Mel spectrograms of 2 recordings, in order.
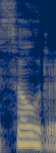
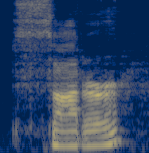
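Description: First: It is said the British way. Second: It is said the American way. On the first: "We call it solder in the UK" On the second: "as they say in the US"

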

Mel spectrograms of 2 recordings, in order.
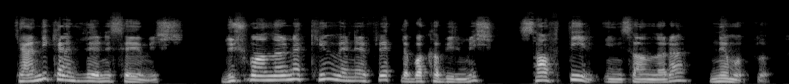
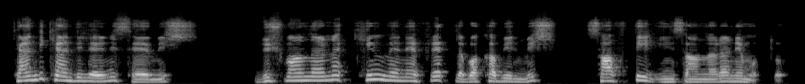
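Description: The two takes are said the same way.

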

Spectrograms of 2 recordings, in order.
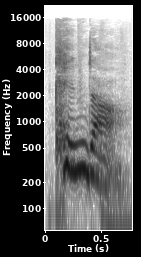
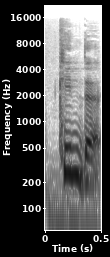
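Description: First: The final R is vocalized, not a consonant. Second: The final R is pronounced as a consonant. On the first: The speaker calls it right. "Richtig ist es Kinder" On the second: The speaker calls it wrong. "Und nicht Kinder. Nein"

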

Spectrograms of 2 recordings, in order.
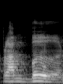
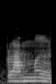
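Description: First: The b in the middle is pronounced. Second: The b in the middle is silent. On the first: The speaker calls it wrong. "not plumber" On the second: The speaker calls it right. "say plumber"

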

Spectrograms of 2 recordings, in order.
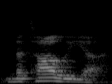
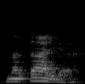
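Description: First: The name has a separate 'ee' syllable before the final 'a'. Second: The name has a soft L gliding straight into 'ya'. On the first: This is the English way of saying the name. The speaker calls it wrong. "Because in English it would be Natalia with an E" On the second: This is the Russian way of saying the name. The speaker calls it right. "people always complain when people mispronounce it is Natalia"

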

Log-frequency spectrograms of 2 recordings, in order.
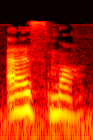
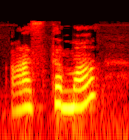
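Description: First: No 'th' sound is heard in the middle of the word. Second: A 'th' sound is heard in the middle of the word. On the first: The speaker calls it right. "but has to be pronounced as asthma" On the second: The speaker calls it wrong. "pronounced as asthma by many people"

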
